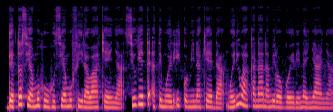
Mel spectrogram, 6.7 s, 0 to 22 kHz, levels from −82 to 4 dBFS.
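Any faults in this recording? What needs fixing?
No faults found; nothing to fix.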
